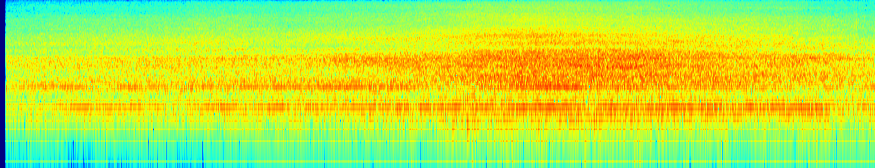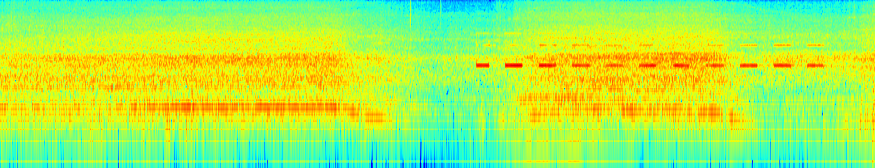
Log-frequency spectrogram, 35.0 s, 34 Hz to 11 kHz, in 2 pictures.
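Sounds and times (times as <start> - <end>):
diesel engine running under load: 0.1 - 35.0
reversing alarm beeps: 27.0 - 34.1.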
